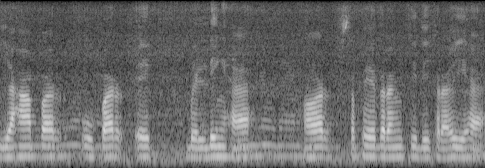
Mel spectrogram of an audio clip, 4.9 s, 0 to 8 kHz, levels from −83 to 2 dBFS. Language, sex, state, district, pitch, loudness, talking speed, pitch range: Hindi, male, Madhya Pradesh, Katni, 135 Hz, -20 LUFS, 160 wpm, 125-135 Hz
